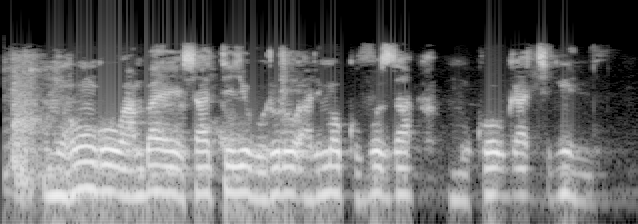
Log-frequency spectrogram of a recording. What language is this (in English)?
Kinyarwanda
